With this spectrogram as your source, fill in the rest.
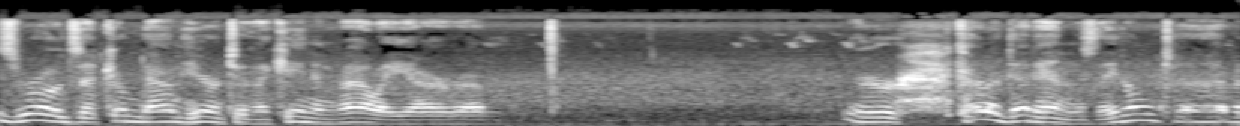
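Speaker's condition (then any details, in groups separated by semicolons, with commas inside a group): No condition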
